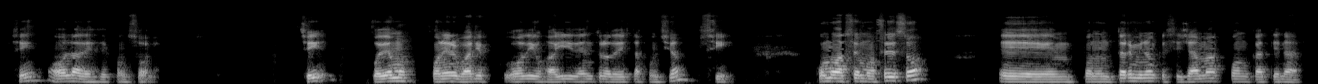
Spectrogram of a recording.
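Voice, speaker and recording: A man's voice: mid-range voice, creaky. A young man teaching a live coding class, patiently checking in with students after almost every step. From Argentina. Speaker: programming teacher.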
